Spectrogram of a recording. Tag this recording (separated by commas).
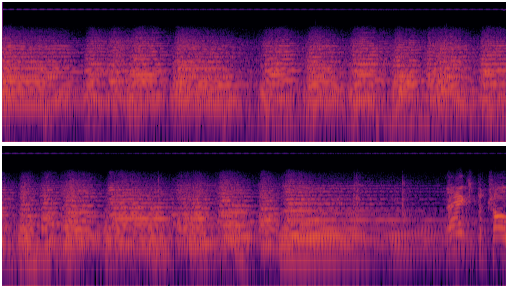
Speech, Music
